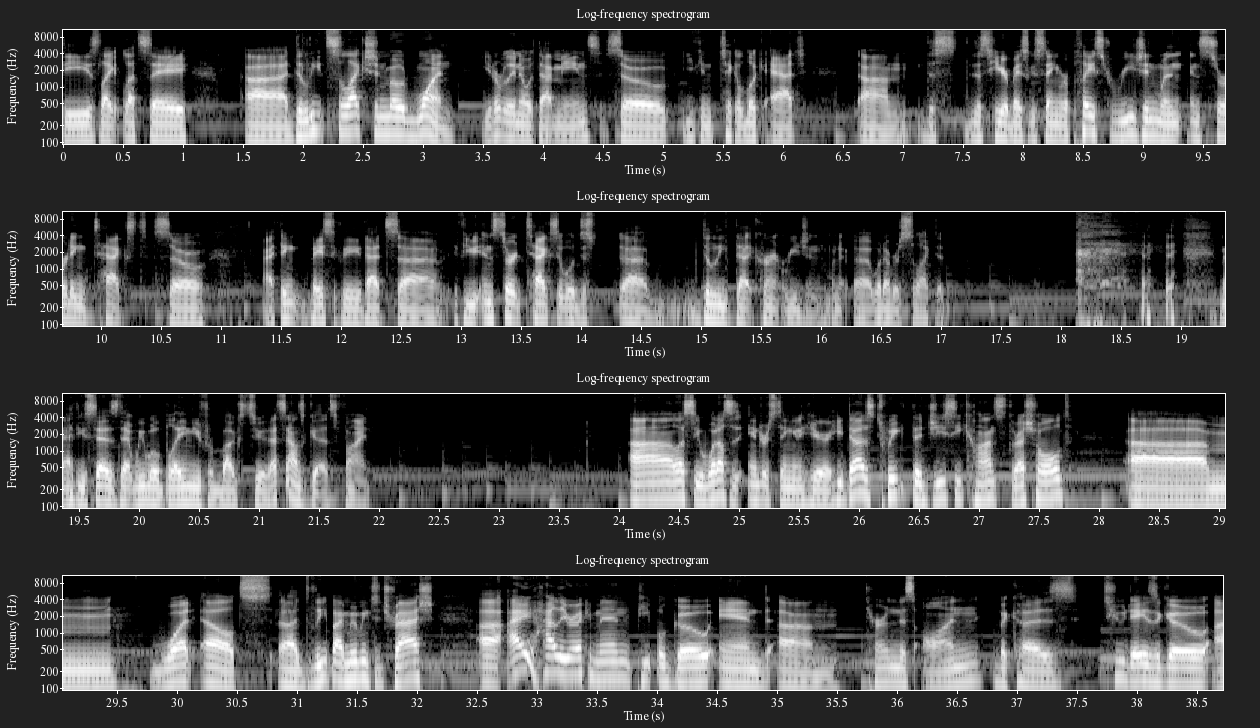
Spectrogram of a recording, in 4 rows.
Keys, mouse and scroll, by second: 0.0-2.4 typing, 4.7 Escape, 4.9-8.3 typing, 15.2 Escape, 16.1-17.1 h, 17.4 k, 21.7 Escape, 21.9 k, 23.3 j, 23.7 k, 25.1 j, 28.1 Escape, 28.7-29.7 h, 30.8 k.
